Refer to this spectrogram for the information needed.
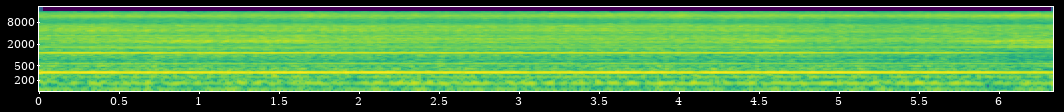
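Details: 1984 Evinrude 6hp outboard on a lake test after crankshaft spline repair with a hex-drive extension, reaching 14 mph: a steady, even buzzing drone at high throttle, constant pitch, no misses or knocks; pulling cleanly under load.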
